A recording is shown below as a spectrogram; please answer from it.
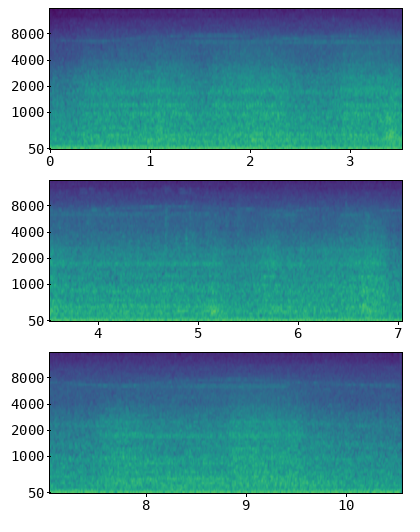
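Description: Heavy rotator tow truck's diesel engine running steadily under hydraulic load while its boom lifts a telehandler upright on cables.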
